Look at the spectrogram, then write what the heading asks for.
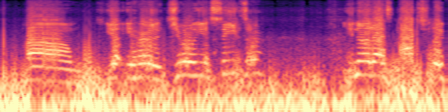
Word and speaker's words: Caesar: you heard of Julius Caesar you know that's actually pronounced kesar is c a e s a r k yeah same it's the same thing you know in English it's pronounced as Caesar yeah but how is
